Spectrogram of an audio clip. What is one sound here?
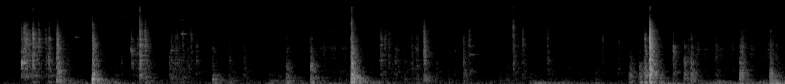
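A screwdriver clicks and scrapes against a small metal latch on wood.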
